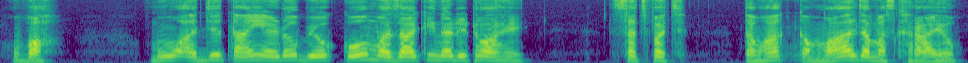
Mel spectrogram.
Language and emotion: Sindhi, surprised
